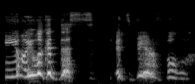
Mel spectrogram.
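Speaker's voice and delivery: high, loud imitation of upset pleading; retold yelling. Imitating Mayu making him look, high mock yell. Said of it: "yelling, like".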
